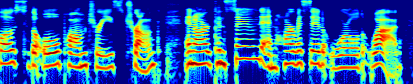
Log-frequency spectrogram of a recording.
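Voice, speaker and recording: In a Midwestern US accent, a woman with a fairly high pitch speaks at a very slow pace, the recording very clean with a silent background and a dry, close sound with no echo. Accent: Midwestern accent, noticeable on 'oil'. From US Midwest. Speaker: podcast host. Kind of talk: scripted podcast narration.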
